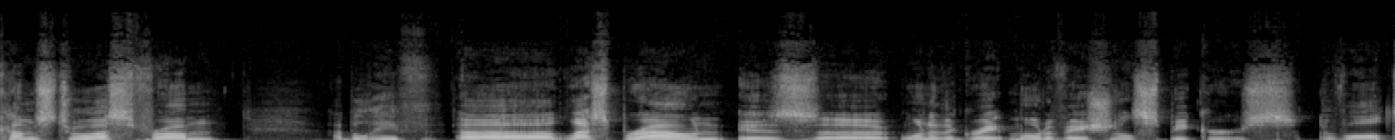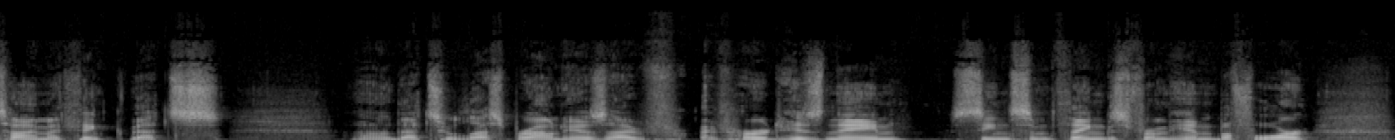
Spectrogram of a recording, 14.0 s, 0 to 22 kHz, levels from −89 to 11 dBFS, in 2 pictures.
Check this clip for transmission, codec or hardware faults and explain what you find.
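One transmission fault is present in this speech clip: a corrupt frame decoded at 2.91 s. A single compressed frame arrived with flipped bits, and the decoder played it anyway. The misread gain values and spectral codes put energy in the wrong frequency bands for roughly one frame's duration. It is heard as a short chirp, squeak, blip or burst of noise, peaking around -10 dBFS, that then stops.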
